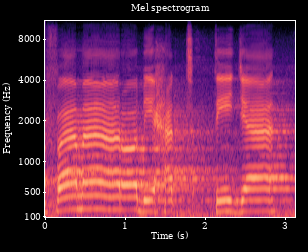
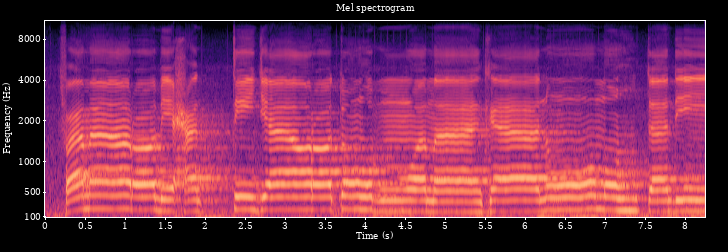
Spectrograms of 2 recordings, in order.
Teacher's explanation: Ya, perhatikan di sana ada tak mati bertemu dengan tak. Nah, di sana hamasnya tidak boleh terlihat. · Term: Idgham mithlain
